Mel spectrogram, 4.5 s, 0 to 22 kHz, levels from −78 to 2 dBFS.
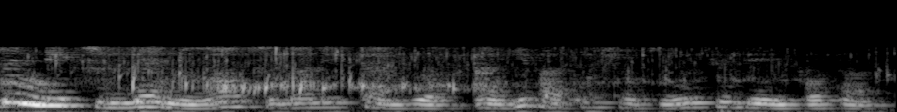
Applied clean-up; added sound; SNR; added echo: none; Liquid; 16 dB; reverberation time 0.2 s.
